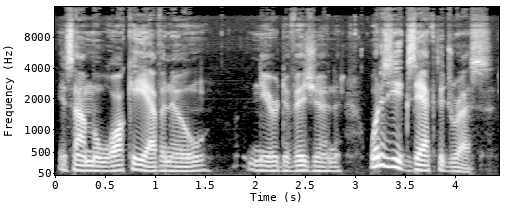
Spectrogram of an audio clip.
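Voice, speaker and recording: Older male priest-host for a talk radio slot: dark, mellow tone, dry close sound, chatty and friendly. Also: on the low side, animated, moderate pace, no echo. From Chicago area. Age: 60s. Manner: chatty, reminiscing.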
